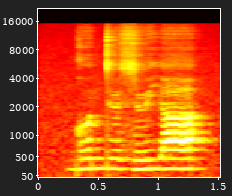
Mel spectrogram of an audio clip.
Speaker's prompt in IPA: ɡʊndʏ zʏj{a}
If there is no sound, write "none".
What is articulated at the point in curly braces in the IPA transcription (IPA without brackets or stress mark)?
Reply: a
